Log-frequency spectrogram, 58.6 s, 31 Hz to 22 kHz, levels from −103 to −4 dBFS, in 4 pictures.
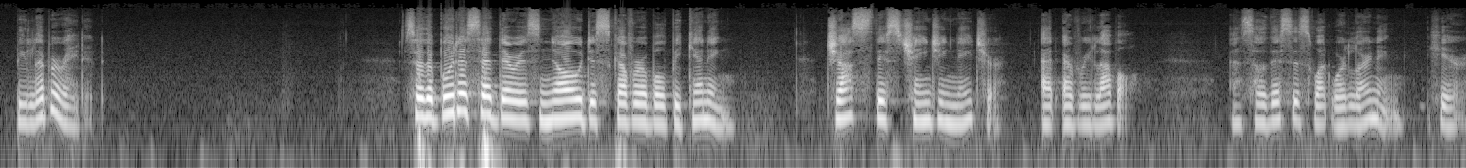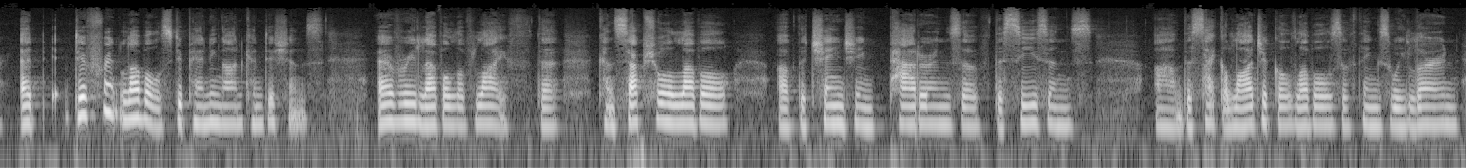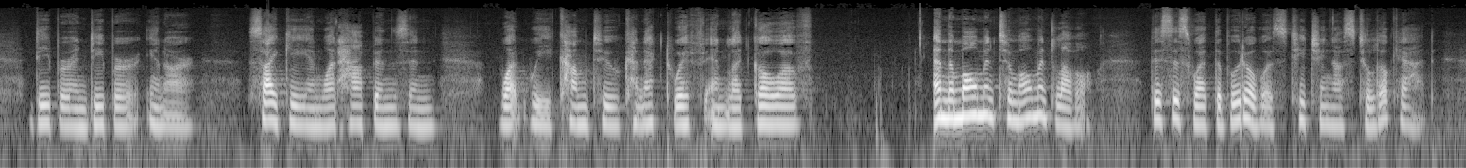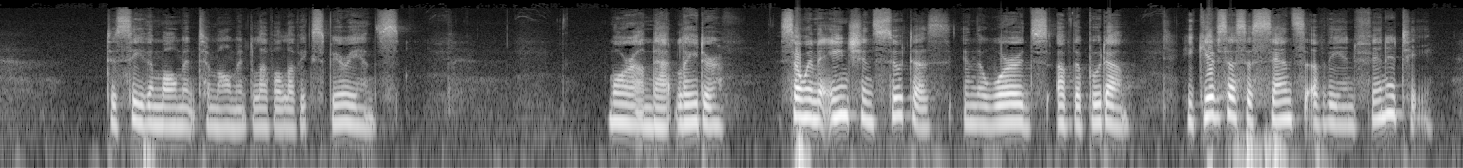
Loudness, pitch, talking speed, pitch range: -18 LUFS, 180 Hz, 125 wpm, 170-205 Hz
